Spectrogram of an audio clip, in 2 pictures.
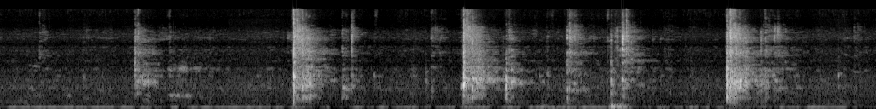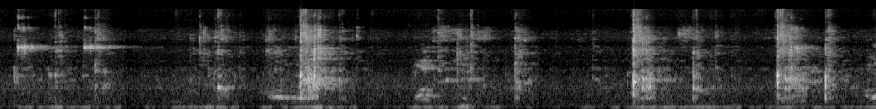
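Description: Badminton rackets striking a shuttlecock in a rally: sharp, echoing smacks about one to two seconds apart, over a steady low hum.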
